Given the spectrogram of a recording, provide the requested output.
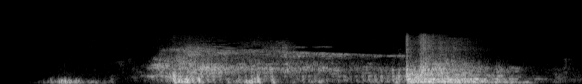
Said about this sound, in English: In that same neighborhood, an individual's Ring security camera captured the audio of the object crashing in the distance.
